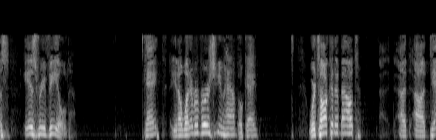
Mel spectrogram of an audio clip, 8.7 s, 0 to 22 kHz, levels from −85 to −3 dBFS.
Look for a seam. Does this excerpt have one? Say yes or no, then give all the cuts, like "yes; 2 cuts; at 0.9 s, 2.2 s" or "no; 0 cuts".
yes; 3 cuts; at 3.3 s, 4.7 s, 6.0 s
